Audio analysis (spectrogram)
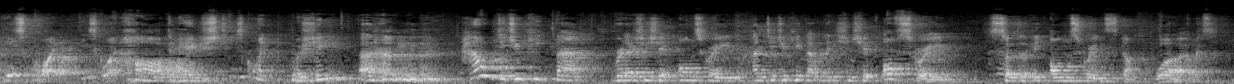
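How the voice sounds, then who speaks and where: A chatty man with a fairly high voice moderates a film Q&A. He repeats words as he forms questions. The sound is heavily echoing and distant, with faint noise. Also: big pitch swings, slow pace, hardly any pauses. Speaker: Q&A moderator on stage. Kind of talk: live film panel hosting. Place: large cinema auditorium, recorded from the audience. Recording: echoey cinema hall, distant mic, noisy.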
